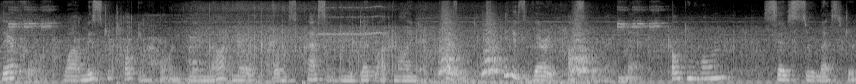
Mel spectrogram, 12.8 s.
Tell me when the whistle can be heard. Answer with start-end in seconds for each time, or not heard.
0.1-0.9, 4.9-5.8, 9.2-10.1.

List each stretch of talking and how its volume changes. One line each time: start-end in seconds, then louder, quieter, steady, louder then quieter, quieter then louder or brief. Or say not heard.
0.0-12.8 steady.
